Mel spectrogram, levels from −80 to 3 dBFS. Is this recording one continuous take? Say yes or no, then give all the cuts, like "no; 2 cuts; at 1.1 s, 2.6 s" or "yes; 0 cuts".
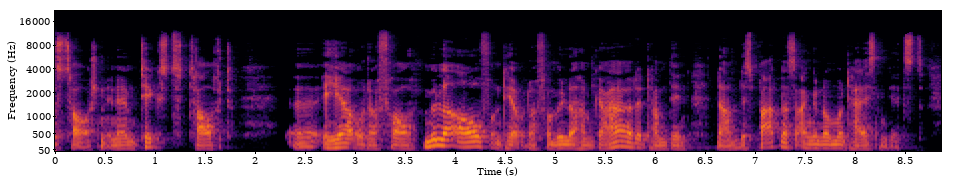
yes; 0 cuts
